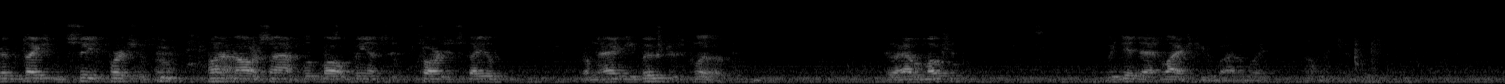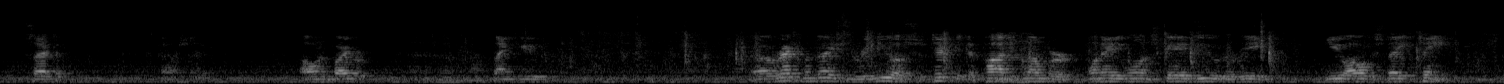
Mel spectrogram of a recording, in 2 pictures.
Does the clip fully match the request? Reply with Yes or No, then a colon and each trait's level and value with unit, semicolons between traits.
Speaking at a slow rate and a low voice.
Yes: slow, 105 wpm; low, 125 Hz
